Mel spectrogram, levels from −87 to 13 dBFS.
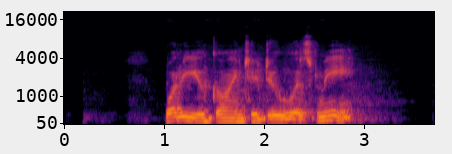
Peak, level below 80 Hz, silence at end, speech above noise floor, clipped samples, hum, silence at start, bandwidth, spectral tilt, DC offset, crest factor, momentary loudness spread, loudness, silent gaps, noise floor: -6 dBFS; -54 dBFS; 0.7 s; 46 dB; under 0.1%; none; 1.05 s; 9.2 kHz; -7 dB/octave; under 0.1%; 14 dB; 5 LU; -18 LUFS; none; -63 dBFS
